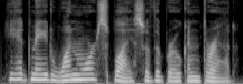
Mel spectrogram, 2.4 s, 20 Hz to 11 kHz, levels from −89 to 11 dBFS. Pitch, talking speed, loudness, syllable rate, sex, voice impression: 175 Hz, 245 wpm, -15 LUFS, 5.7 syllables/s, female, feminine, adult-like, slightly middle-aged, thin, slightly tensed, slightly weak, slightly dark, slightly soft, clear, fluent, slightly cute, intellectual, slightly refreshing, slightly sincere, calm, slightly reassuring, slightly unique, elegant, slightly sweet, slightly lively, kind, slightly modest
